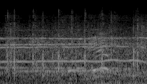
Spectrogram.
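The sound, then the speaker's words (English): An audience applauding in support of a fantasy football pick of running back DeMarco Murray, a steady wash of dense clapping that holds for the whole brief moment, with faint whistle-like tones and crowd noise mixed in. “Let's get some applause.”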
